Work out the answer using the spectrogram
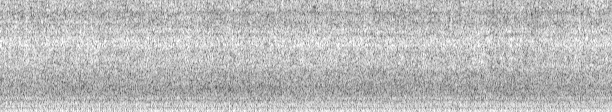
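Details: Chipper's older five-horsepower Briggs & Stratton single-cylinder, restarted with light choke after pull-cord repair, freed valves (Deep Creep) and air cleaner refit, runs smooth and even at steady speed, no misses or knocks; engine healthy.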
